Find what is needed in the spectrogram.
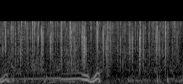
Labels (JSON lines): {"label": "biophony, cascading saw", "recorder": "SoundTrap 600 or HydroMoth"}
